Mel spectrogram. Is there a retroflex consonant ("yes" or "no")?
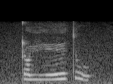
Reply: yes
